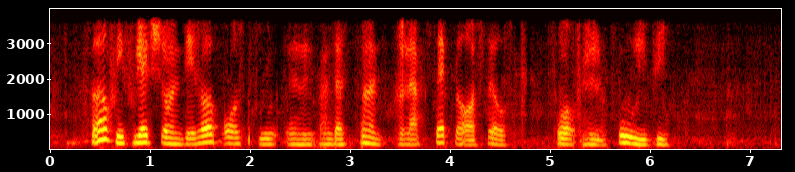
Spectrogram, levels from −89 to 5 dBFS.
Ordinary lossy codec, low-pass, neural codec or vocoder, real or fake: none; 3.6 kHz; codec, 24 kHz, 1.5 kbps, HILCodec; fake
